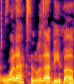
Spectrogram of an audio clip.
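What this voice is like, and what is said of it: Put-on down east Maine accent. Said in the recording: “your down east Maine accent”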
